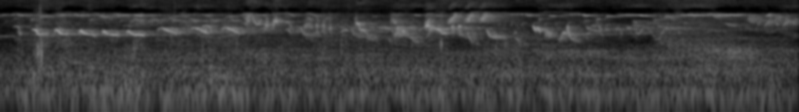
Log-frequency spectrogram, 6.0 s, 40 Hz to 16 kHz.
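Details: Garden warbler, newly arrived, on a bright, sunny, chilly spring morning on 24 April 2021, sings a long, rapid, even warble of mellow phrases without pause, opened by a brief series of thin high notes, over faint hiss.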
